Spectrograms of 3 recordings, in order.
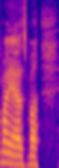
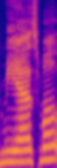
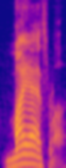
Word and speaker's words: miasma: titles and everything and my Asma it is pronounced my Asma it is also called miasma um in the UK they pronounce that word uh as me Asma but uh it is uh it is titled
